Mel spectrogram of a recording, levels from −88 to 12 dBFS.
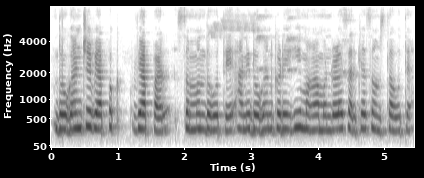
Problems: constant background noise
